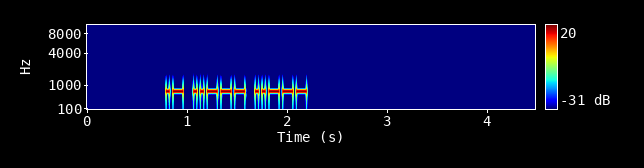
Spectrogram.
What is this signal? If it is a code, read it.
Morse code, heard as a keyed tone, about 34 wpm, 700 Hz. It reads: A22
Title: Common Cut Numbers - 3-Digit 35wpm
